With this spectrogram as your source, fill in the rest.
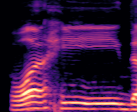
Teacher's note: ذرنی ومن خلقت وحیدا، واو کو بغیر کھینچے پڑھیں گے، ہا کو صاف کر کے گلے سے نکالیں گے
